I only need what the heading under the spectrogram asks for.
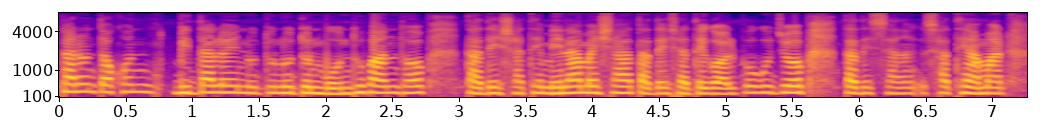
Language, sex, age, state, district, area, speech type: Bengali, female, 30-45, West Bengal, Paschim Medinipur, rural, spontaneous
